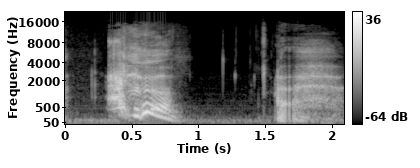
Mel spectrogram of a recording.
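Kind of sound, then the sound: human body sound, sneeze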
